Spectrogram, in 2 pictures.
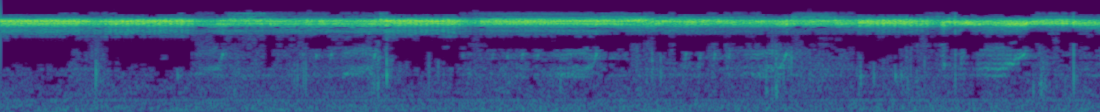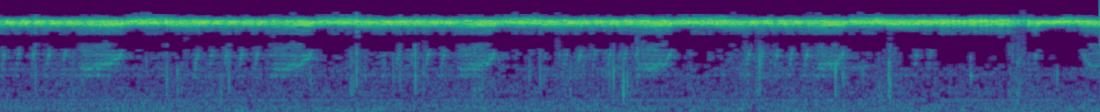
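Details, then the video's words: Cicadas as soothing white noise: an intense, continuous high-pitched whine never wavers over eleven seconds, while quieter rhythmic chirps repeat in the background, roughly twice a second. "마음이 평온해지는 매미소리"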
